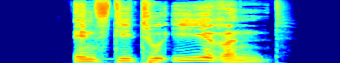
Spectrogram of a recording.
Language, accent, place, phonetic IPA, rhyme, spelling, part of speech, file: German, Germany, Berlin, [ɪnstituˈiːʁənt], -iːʁənt, instituierend, verb, De-instituierend.ogg
- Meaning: present participle of instituieren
